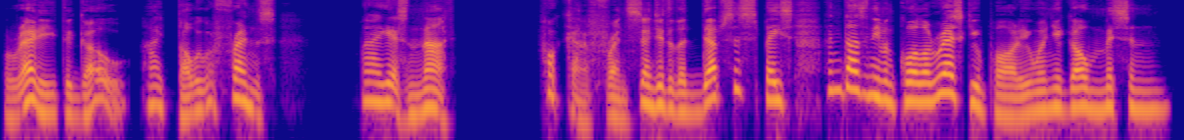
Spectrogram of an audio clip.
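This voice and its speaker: A man's voice: mid-range voice, big pitch swings, a little slow, no room sound, studio quality. A man voicing a vain, wisecracking, cowardly food-columnist sidekick in a space video game, with a breezy, theatrical, boastful delivery. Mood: casual, wry. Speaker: companion character in a space game. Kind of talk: animated video game voice acting.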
